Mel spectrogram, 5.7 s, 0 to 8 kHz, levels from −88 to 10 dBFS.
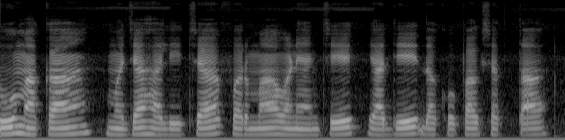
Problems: none marked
